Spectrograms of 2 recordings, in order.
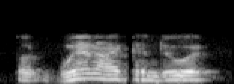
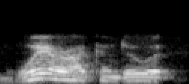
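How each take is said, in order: First: "when" lifted and leaned on in a lecture; stress on WHEN. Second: "where" leaned on, pitch dropping slightly; stress on WHERE. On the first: Lecturer contrasting when with where, stressing "when". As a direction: lean on the word "when", rest of the line level. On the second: Lecturer contrasting where with when, stressing "where". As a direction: hit the word "where", keep the rest even. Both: Shown as a demonstration. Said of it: "are also part of our rules".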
